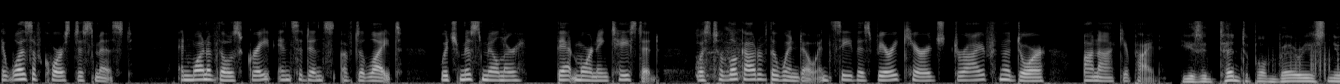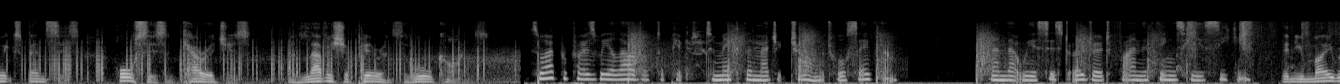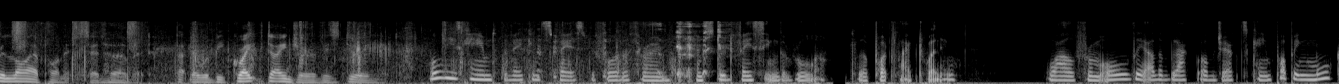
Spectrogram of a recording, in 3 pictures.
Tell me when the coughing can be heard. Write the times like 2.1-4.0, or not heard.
6.6-7.6, 20.2-21.1, 31.9-34.1.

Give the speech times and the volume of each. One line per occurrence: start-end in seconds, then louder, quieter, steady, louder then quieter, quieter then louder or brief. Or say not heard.
0.0-40.1 steady.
